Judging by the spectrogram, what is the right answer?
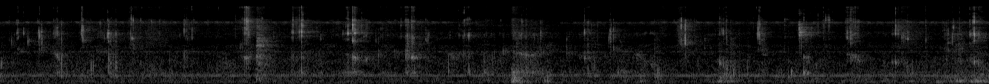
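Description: Someone chewing a mouthful of raw fruit, with irregular crisp crunches a few times a second.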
